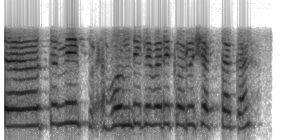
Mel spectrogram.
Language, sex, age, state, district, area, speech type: Marathi, female, 18-30, Maharashtra, Thane, urban, conversation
